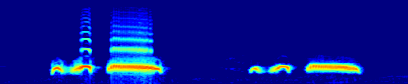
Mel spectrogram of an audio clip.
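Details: Spotted dove cooing, a native-voice coo played to stimulate other doves to coo: two soft short notes and a longer held coo, repeated after a pause, clean with no background.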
